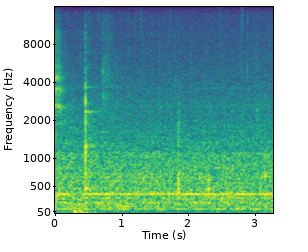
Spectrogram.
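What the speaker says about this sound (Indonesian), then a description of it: "Ini kita aduk hingga tercampur dengan rata." Chocolate marble cake batter, flavoured with chocolate paste, is stirred in a bowl until evenly mixed, giving a soft continuous scraping and swishing with faint clinks under steady background noise.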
